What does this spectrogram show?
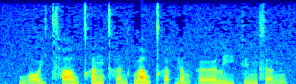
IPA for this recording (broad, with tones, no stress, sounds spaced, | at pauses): w ɔː˨˩ j t͡sʰ aː˨˧ w kʰ ɐ˥ ŋ kʰ ɐ˨ n kʷ aː˥ w kʰ ɐ˨˥ p̚ j ɐ˨˩ m k œː˨˥ l iː˧ k ɪ˨˧ ŋ s ɐ˨˩ ŋ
